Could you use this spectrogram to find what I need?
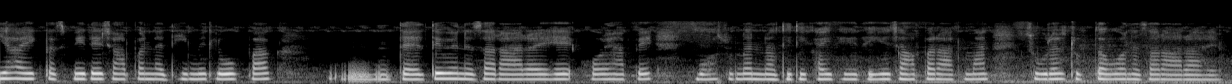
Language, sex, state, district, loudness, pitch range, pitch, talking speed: Hindi, female, West Bengal, Kolkata, -17 LUFS, 235-250 Hz, 240 Hz, 165 wpm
